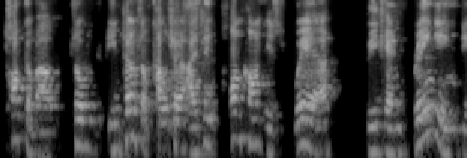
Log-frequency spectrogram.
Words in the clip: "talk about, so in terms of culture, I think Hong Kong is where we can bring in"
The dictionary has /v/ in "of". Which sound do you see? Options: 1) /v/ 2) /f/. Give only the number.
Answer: 2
